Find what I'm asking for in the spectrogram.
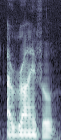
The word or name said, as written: arrival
